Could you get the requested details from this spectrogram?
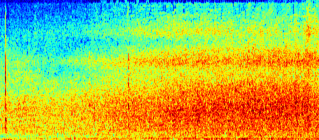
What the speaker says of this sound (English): There's all this water that's flowing straight down, makes a lot of air bubbles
